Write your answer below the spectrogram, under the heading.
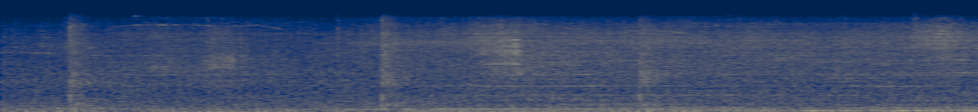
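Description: Steady low rumble of motor vehicle engines, with a few short clicks.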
